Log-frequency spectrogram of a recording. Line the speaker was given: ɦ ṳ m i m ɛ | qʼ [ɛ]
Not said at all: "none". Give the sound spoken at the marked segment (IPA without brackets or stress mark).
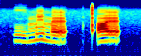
ɛ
